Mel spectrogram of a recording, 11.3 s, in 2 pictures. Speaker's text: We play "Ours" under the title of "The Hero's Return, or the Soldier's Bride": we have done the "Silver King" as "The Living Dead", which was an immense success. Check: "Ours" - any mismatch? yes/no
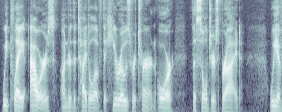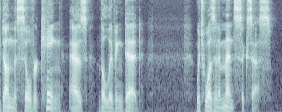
no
